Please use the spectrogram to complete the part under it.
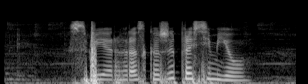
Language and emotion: Russian, neutral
